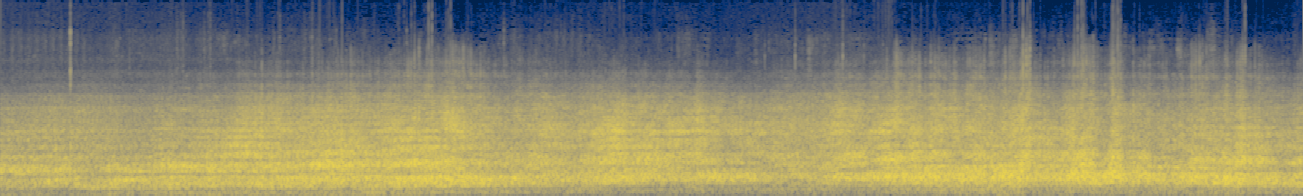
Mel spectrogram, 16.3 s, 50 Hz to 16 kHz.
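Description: F-16 fighter jet's single engine running in afterburner through display manoeuvres: loud jet noise that swells, eases about ten seconds in, then builds again with a crackle in the later part.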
